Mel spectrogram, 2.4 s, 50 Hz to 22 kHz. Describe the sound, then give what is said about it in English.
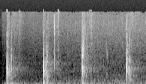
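Four footsteps walking onto a stage at an audition with judges, evenly spaced, fairly soft thuds with no talk. “6:15 p.m. I walk onto the stage.”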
